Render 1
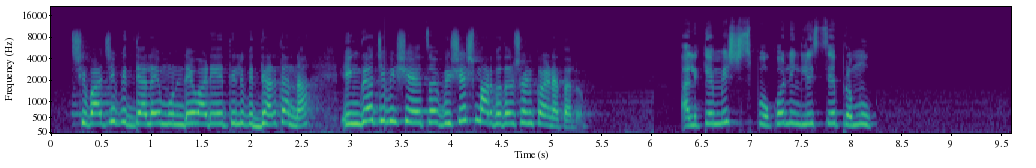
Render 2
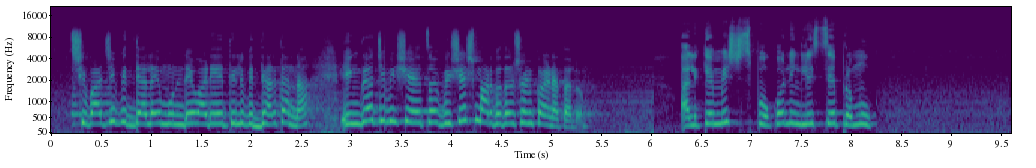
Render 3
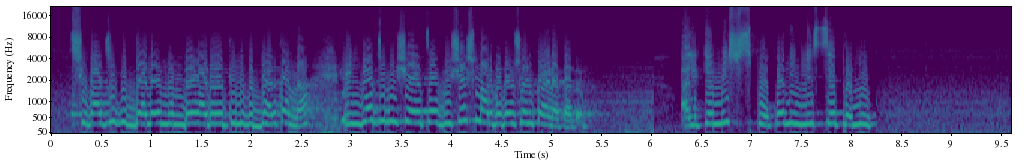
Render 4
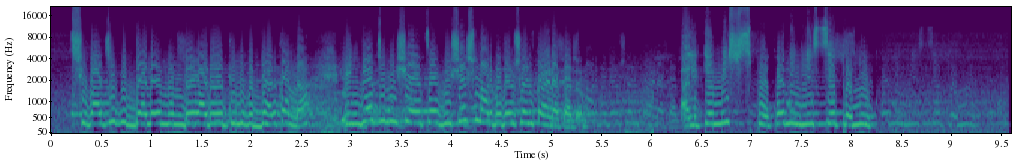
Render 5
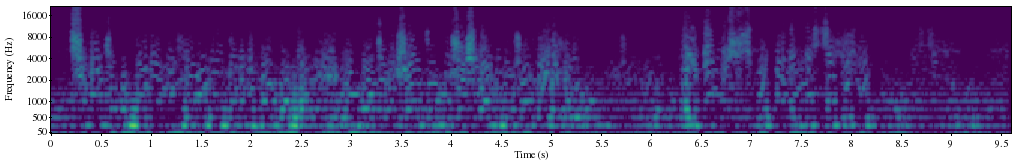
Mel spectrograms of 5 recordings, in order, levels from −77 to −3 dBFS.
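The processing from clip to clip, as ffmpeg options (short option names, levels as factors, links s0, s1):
-af "acompressor=threshold=0.0141:ratio=4,volume=2.37"
-af "volume=59.6,asoftclip=hard,volume=0.0168,volume=1.26"
-filter_complex "[0:a]asplit=2[s0][s1];[s1]adelay=1052,lowpass=f=3800:p=1,volume=0.224,asplit=2[s2][s3];[s3]adelay=1052,lowpass=f=3800:p=1,volume=0.39,asplit=2[s4][s5];[s5]adelay=1052,lowpass=f=3800:p=1,volume=0.39,asplit=2[s6][s7];[s7]adelay=1052,lowpass=f=3800:p=1,volume=0.39[s8];[s0][s2][s4][s6][s8]amix=inputs=5:normalize=0,volume=1.88"
-filter_complex "[0:a]acrossover=split=1700[s0][s1];[s0]aeval=exprs='val(0)*(1-0.7/2+0.7/2*cos(2*PI*1.3*n/s))':c=same[s2];[s1]aeval=exprs='val(0)*(1-0.7/2-0.7/2*cos(2*PI*1.3*n/s))':c=same[s3];[s2][s3]amix=inputs=2:normalize=0,afftfilt=real='re*3.46*eq(mod(b,12),0)':imag='im*3.46*eq(mod(b,12),0)':win_size=2048:overlap=0.75"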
